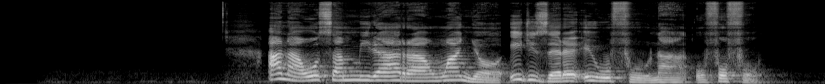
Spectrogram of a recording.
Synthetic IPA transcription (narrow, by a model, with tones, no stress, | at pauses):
a˦na˨ɣʊ˦sa˦m̩˦mi˦ɾi˦a˦ɾa˦ŋʷa˦ɲɔ˨i˦d͡ʒi˦ze˨ɾe˦ʔɪ˦wu˦fu˨na̰˨ʊ˨fʊ˦fʊ̰˨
